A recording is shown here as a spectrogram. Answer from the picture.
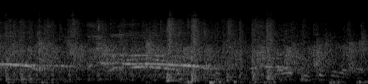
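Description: An audience applauds steadily, with many hands clapping in a dense, crackling wash that holds at an even level for a few seconds. Faint crowd murmur mixes in underneath.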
